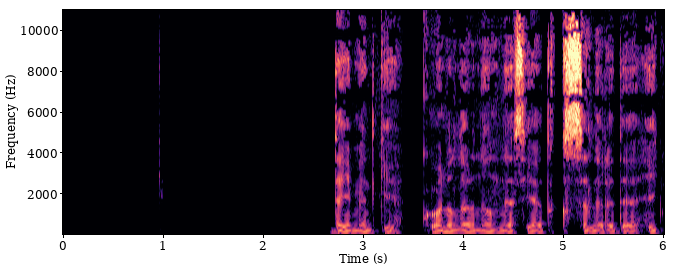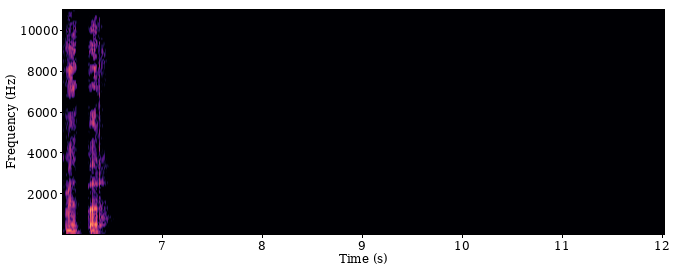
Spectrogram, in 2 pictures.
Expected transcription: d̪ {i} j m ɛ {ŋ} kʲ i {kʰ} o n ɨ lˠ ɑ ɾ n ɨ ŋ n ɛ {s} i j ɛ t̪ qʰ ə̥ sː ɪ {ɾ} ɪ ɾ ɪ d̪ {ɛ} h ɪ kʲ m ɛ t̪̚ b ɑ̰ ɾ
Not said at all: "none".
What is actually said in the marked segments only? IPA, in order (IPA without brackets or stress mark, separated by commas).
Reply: ɛ, n, kʰ, s, l, ɛ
